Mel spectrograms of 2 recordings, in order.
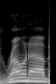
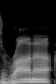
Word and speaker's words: Ronna: I always thought it was Rona, but I guess it's Ronna.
